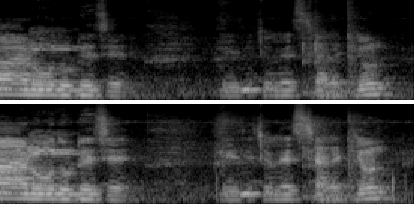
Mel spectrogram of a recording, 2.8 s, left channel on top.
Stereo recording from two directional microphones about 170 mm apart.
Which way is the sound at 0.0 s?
Centre (ahead or behind).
